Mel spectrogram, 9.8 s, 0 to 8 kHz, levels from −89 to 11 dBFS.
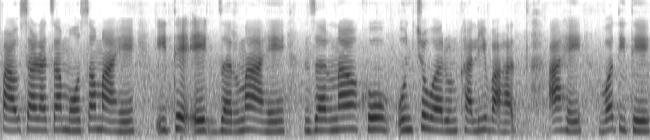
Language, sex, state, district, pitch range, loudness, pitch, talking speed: Marathi, female, Maharashtra, Gondia, 215-240 Hz, -14 LUFS, 230 Hz, 100 wpm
